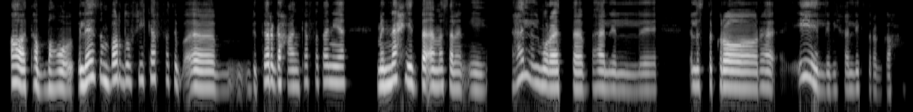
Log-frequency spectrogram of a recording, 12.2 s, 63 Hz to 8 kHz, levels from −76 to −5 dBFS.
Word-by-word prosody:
آه، 225 -4 +8
طَب 195 -4 -3
ما - - -2
هو 180 0 -1
لازم 255 +4 +4
برضه 245 0 +1
فيه 255 +2 -10
كَفّة 275 -1 -5
تبقى 190 -5 +1 0.4
بترجَح 220 +4 0
عن 195 0 -3
كَفّة 235 +2 -13
تانية 230 -1 -2 0.4
من 200 +2 +4
ناحية 235 -5 +3
بقى 205 -1 +6
مثلًا 195 -2 -2
إيه، 170 -1 -10 0.3
هل 275 +5 -4
المرتب؟ 185 -4 +1
هل 185 -1 -3
ال 165 0 -11 0.5
الاستقرار؟ 190 -3 +2
ه - - -6 0.4
إيه 280 -6 -1
اللي 165 -3 -9
بيخلّيك 170 +2 -14
ترجحها؟ 155 -1 -20
195 Hz, 140 wpm, -24 LUFS, 180-230 Hz, 0.5 s, آه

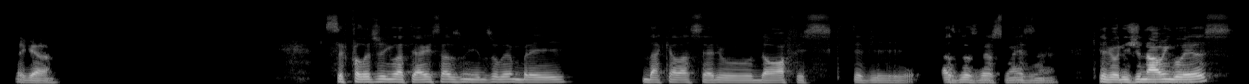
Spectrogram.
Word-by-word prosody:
Legal. 90 +1 -2 2.7
Você - - -2
falou 120 0 +2
de 125 - -3
Inglaterra 115 -2 +2
e 120 - +1
Estados 115 -1 -2
Unidos, 115 -2 -4
eu 120 - -2
lembrei 115 -1 -1 0.8
daquela 110 -1 -2
série, 105 0 -3
o 100 -2 -3
The 105 - -3
Office, 100 -1 -3
que - - -28
teve 95 -2 -7 0.3
as 110 -3 0
duas 105 -4 -1
versões, 100 -1 -4
né? 95 +1 -8 0.4
Que - - -31
teve 120 -4 +4
o - - +7
original 115 +1 +6
inglês 120 - +3
110 Hz, 125 wpm, -25 LUFS, 100-115 Hz, 2.7 s, o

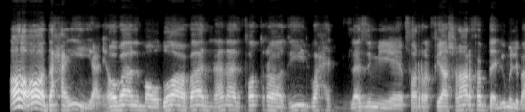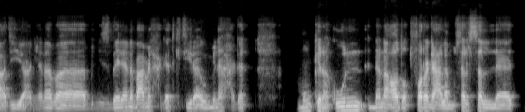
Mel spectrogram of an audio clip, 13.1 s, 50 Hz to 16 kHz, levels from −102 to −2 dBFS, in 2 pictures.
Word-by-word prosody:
آه - - +10
آه، - - +10
ده - - +3
حقيقي. 320 -4 -1
يعني - - -4
هو 135 - +7
بقى 150 +1 +4
الموضوع 135 +1 +3
بقى 140 +3 +3
إن 135 -4 -4
أنا 140 +3 -1
الفترة 140 -3 0
دي 295 +2 -3
الواحد 125 - -6
لازِم 120 +2 -2
يفرّغ 105 +3 -3
فيها، 130 - -1
عشان 125 +2 -2
أعرف 145 0 +2
أبدأ 145 -1 0
اليوم 120 +3 -3
اللي 110 -3 -2
بعديه 95 +1 -4
يعني. 90 - -8
أنا 105 +3 -5
ب 95 -3 -3
بالنسبة 90 +2 -9
لي، 115 +2 -3
أنا 125 - -3
باعمل 115 0 -3
حاجات 110 0 -8
كتيرة 110 0 -6
أوي، 100 +2 -4
منها 110 +1 -8
حاجات 100 -1 -12 0.6
ممكن 110 +2 -4
أكون 125 +5 -2
إن 110 - -6
أنا 110 +1 -2
أقعُد 115 0 0
أتفرَّج 115 0 -1
على 95 +1 0
مسلسل 100 -2 -4
115 Hz, 195 wpm, -24 LUFS, 105-130 Hz, 0.6 s, آه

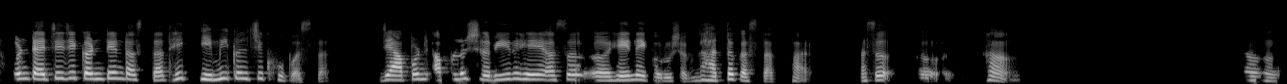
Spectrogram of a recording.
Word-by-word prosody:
पण 260 +2 +4
त्याचे 255 +2 +5
जे 290 +2 0
कंटेंट 260 +1 +4
असतात 225 -3 -1
हे 260 +3 0
केमिकलचे 270 +2 0
खूप - - -8
असतात. - - -14 0.6
जे 220 - +4
आपण 210 +4 +4
आपलं 235 +7 0
शरीर 220 +2 -1
हे 230 -1 +5
असं 215 +2 -1 0.2
अ, 185 -1 +3
हे 200 0 +5
नाही 215 -1 +2
करू 160 -1 -5
शकत. 150 - -10
घातक 195 +2 +1
असतात 170 0 -4 0.2
फार - - -8 0.6
असं - - -1 0.3
अ, - - -5 0.6
हां. - - -3 2.3
हं, 190 -1 -4
हं. 160 - -6
230 Hz, 130 wpm, -22 LUFS, 200-260 Hz, 2.3 s, त्याचे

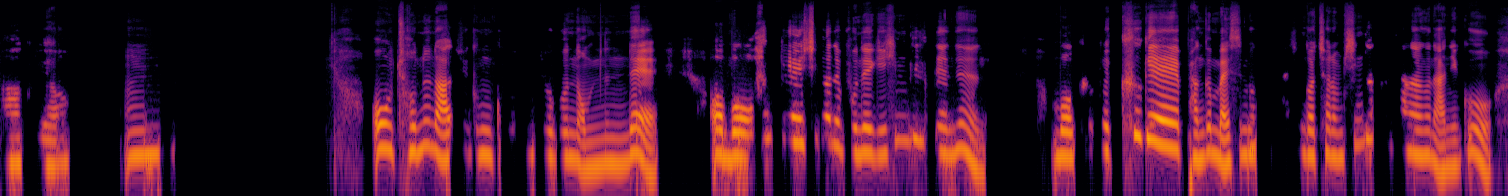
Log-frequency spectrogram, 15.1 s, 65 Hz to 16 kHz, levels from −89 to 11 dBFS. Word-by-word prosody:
아, 165 0 -3 0.2
그래요? 160 +1 -5 0.6
음. 205 +2 -2 2.1
어, 245 +1 +4
저는 230 +4 -2
아직은 210 +2 +1
그런 315 - -19
적은 195 -2 -4
없는데 165 +7 +1 0.5
어 210 -1 +6
뭐 190 0 +6
함께 320 -3 +1
시간을 295 -2 -1
보내기 215 -2 +1
힘들 310 +6 -5
때는 215 - -2 0.6
뭐 195 0 +3
그렇게 435 - -6
크게 305 -8 +7
방금 200 +4 0
말씀하신 200 +6 +1 0.5
것처럼 200 -1 -1
심각한 290 +8 -5 0.4
상황은 205 -3 0
아니고 155 - -2
210 Hz, 225 characters per minute, -21 LUFS, 185-255 Hz, 2.1 s, 크게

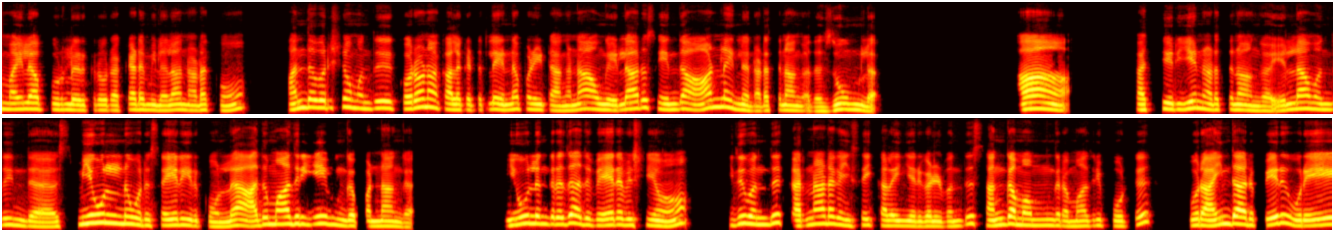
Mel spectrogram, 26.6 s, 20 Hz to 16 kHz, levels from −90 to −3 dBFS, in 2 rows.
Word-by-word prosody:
மயிலாப்பூர்ல 185 -3 -1
இருக்கிற 165 +1 -6
ஒரு 165 - -5
அகாடமிலலாம் 170 0 -1
நடக்கும். 165 +2 -4 0.5
அந்த 240 +6 +1
வருஷம் 240 +1 -2
வந்து 210 +2 -3 0.2
கொரோனா 250 +6 +2
காலகட்டத்தில 175 +1 -2
என்ன 180 +3 -1
பண்ணிட்டாங்கன்னா, 165 -1 -2
அவுங்க 180 -2 +1
எல்லாரும் 215 +7 -1
சேர்ந்து 180 +1 -1 0.2
ஆன்லைன்ல 240 -8 0
நடத்தினாங்க 150 +1 -2
அத 130 - -5
Zoomல. 175 -4 0 1.5
ஆ - - +8 1.1
கச்சேரியே 185 +3 0
நடத்துனாங்க. 175 -4 -1 0.2
எல்லாம் 205 +3 +1
வந்து 180 +2 -2
இந்த 165 -3 -2 0.3
Smuleன்னு 255 +1 +3
ஒரு 190 -2 -1
செயலி 195 +1 +2
இருக்கும்ல. 150 -2 -2 0.2
அது 210 +7 0
மாதிரியே 230 0 +2
இவுங்க 185 -5 0
பண்ணாங்க. 160 -3 0 1.0
நியூல்ங்கிறது 230 +2 +2
அது 210 -3 -1
வேறு 200 +2 +3
விஷயம். 180 -4 0 0.6
இது 230 +7 0
வந்து 215 +4 0 0.2
கர்நாடக 230 +6 +1
இசைக்கலைஞர்கள் 170 -4 -1
வந்து 165 +8 -3 0.2
சங்கமம்ங்கிற 185 -2 +1
மாதிரி 165 +3 -4
போட்டு, 165 +7 -3 0.5
ஒரு 195 -1 +3
5, 240 +3 +3
6 210 -3 +3
பேர் 230 +6 +4
ஒரே 175 +1 +3
185 Hz, 115 wpm, -22 LUFS, 170-215 Hz, 1.5 s, ஆ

